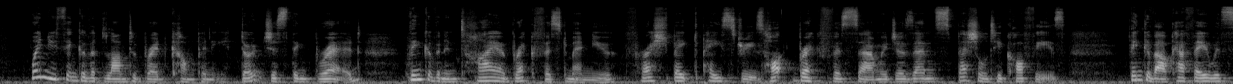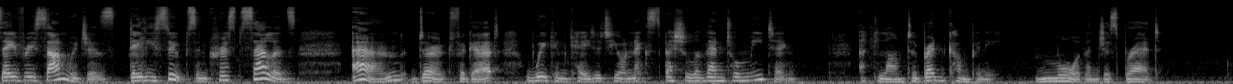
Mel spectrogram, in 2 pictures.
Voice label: British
